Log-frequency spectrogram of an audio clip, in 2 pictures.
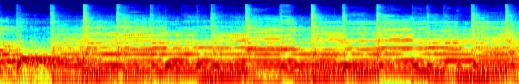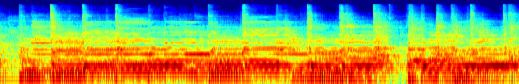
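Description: Acoustic guitar strummed in a steady rhythm, with a cajón keeping the beat.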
